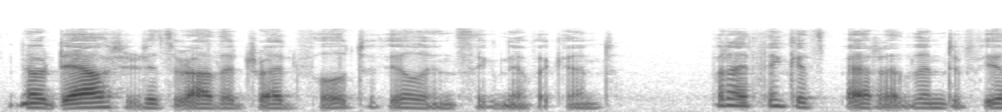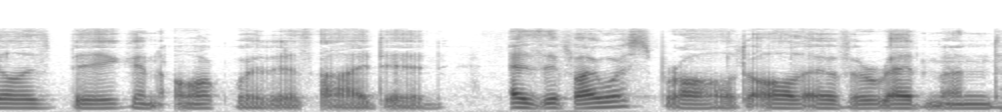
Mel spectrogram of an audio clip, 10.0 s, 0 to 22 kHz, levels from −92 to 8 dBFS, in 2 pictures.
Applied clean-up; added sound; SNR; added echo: none; none; none; none.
